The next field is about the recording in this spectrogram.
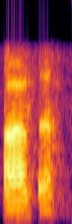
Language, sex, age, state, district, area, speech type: Tamil, male, 18-30, Tamil Nadu, Vellore, urban, conversation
